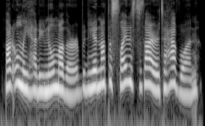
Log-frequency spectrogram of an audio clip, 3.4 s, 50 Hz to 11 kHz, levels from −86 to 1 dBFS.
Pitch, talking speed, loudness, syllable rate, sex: 250 Hz, 280 wpm, -14 LUFS, 7.0 syllables/s, female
